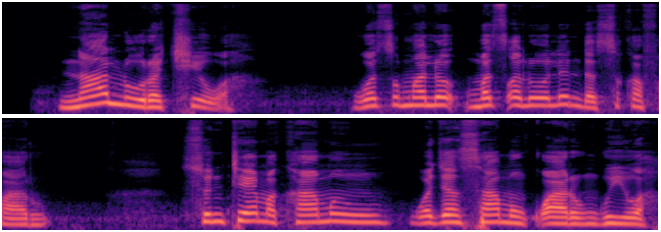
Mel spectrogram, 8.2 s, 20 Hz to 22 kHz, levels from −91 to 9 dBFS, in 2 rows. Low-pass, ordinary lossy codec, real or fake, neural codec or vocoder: none; none; real; none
